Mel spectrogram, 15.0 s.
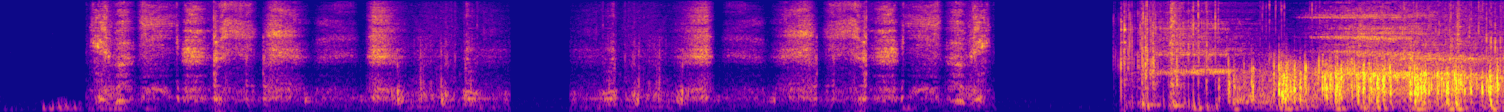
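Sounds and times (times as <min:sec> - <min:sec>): heavy raspy breathing: 0:00.9 - 0:05.1, 0:05.7 - 0:10.0.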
